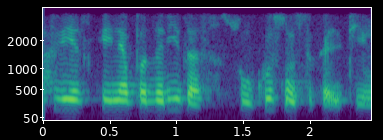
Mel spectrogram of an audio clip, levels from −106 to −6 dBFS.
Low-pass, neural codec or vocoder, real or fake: 3.6 kHz; none; real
